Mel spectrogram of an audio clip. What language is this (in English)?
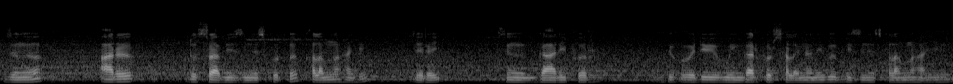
Bodo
